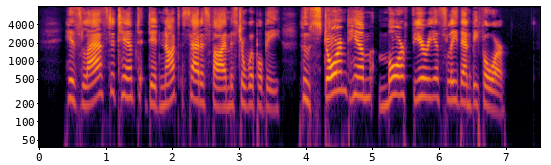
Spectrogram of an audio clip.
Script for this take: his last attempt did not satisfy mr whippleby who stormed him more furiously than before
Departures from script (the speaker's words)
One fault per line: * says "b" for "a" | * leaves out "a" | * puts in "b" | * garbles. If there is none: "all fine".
all fine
